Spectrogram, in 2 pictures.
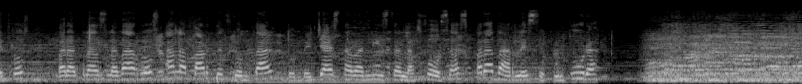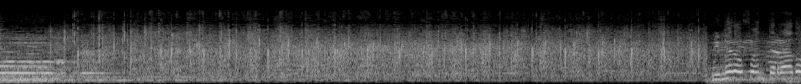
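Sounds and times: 
speech: 0:00.0 - 0:07.4, 0:15.2 - 0:16.0
large crowd applauding at a burial: 0:07.4 - 0:15.2.

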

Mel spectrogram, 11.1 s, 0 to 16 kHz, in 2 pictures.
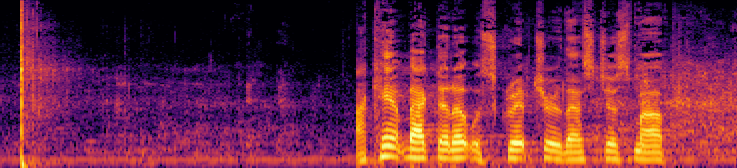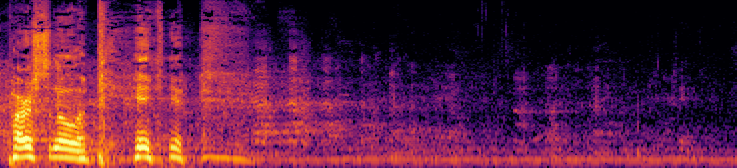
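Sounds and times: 
open-hand slap: 0:00.1 - 0:00.6
laughter: 0:00.6 - 0:02.5, 0:04.0 - 0:11.0
speech: 0:02.6 - 0:07.2.

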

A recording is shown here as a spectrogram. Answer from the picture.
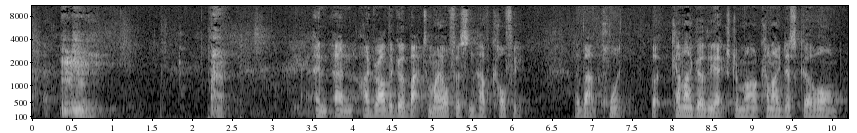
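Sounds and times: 
low murmur of room noise: 0:00.0 - 0:10.1
audience member coughing: 0:00.1 - 0:01.1, 0:02.2 - 0:02.7
speech: 0:03.6 - 0:06.2, 0:06.8 - 0:10.1.

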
